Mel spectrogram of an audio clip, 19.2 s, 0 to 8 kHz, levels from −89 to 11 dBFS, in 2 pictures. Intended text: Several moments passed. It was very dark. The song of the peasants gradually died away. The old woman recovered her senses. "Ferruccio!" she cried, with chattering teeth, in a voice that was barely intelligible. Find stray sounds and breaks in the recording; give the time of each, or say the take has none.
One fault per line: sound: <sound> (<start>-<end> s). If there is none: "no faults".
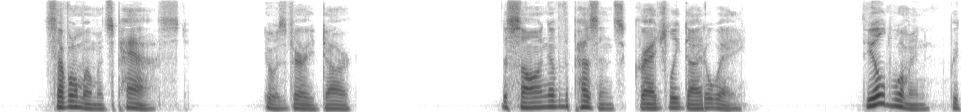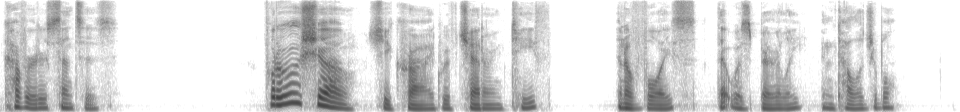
no faults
